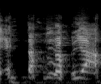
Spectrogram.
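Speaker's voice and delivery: high, mock police officer shout.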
